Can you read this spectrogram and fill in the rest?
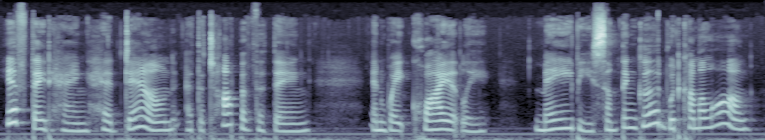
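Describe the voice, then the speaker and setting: A woman's voice: on the high side, animated, takes it slowly. A woman voicing a wise, kindly female spider in a children's storybook, matter-of-fact and articulate. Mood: opinionated.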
